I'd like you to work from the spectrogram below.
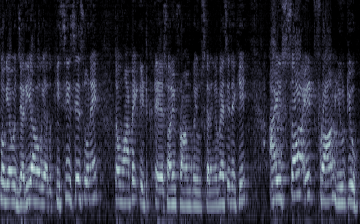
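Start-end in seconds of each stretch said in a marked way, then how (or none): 5.4-7.1 very slow, deliberate example sentence; slow teacher demo; slow dictation. Shown as a demonstration. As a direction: read it out slowly so students follow. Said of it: "slow model sentence for learners".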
